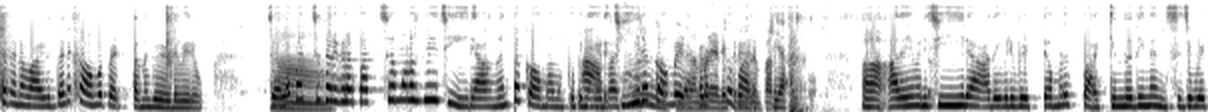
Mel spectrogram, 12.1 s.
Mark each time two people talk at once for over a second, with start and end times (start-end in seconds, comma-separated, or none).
5.9-7.8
